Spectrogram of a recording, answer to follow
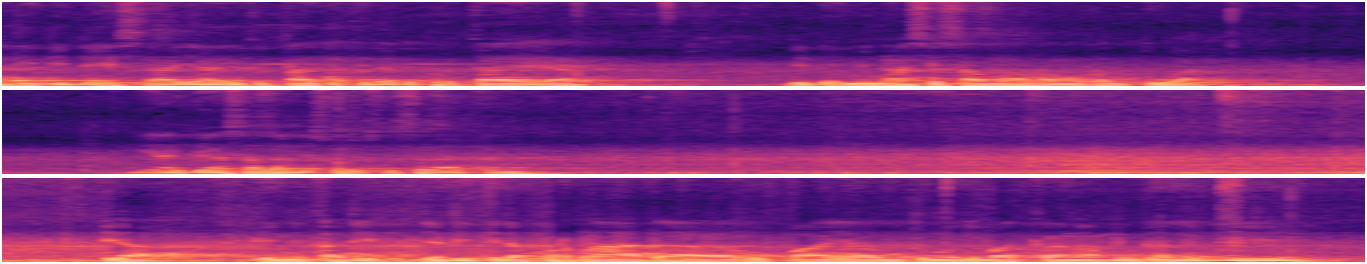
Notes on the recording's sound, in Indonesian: kami menyajikan rekaman dari Simposium Makassar Biennale 2019 di hari pertama yang berlangsung pada 1 September 2019 di Ruang Teater Gedung Kesenian Sulsel Societeit de Harmonie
